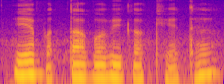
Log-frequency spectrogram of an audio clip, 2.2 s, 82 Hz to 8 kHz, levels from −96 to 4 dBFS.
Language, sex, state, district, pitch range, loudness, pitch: Hindi, male, Jharkhand, Ranchi, 115-140 Hz, -16 LUFS, 120 Hz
